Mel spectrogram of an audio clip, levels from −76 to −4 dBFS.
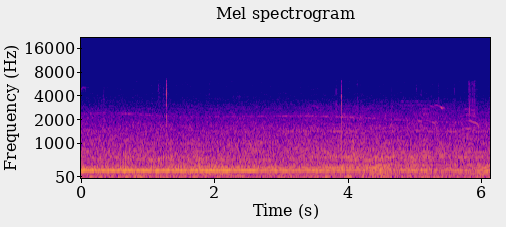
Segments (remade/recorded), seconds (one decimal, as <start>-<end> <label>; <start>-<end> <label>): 0.0-6.1 recorded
